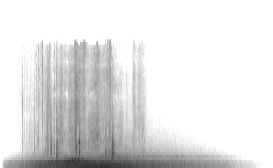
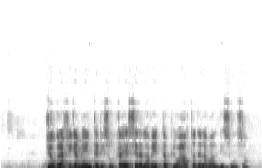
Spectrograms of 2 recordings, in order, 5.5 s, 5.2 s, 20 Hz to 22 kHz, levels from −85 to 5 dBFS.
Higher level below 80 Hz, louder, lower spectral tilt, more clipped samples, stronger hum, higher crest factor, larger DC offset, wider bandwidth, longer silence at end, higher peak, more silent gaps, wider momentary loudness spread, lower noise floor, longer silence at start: first, -44 dBFS vs -56 dBFS; about the same, -18 LUFS vs -16 LUFS; about the same, -6 dB/octave vs -6.5 dB/octave; neither; neither; about the same, 18 dB vs 14 dB; neither; first, 17 kHz vs 8.8 kHz; first, 1.5 s vs 0.3 s; about the same, -2 dBFS vs -2 dBFS; neither; first, 21 LU vs 9 LU; first, -77 dBFS vs -59 dBFS; second, 0.4 s vs 0.95 s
